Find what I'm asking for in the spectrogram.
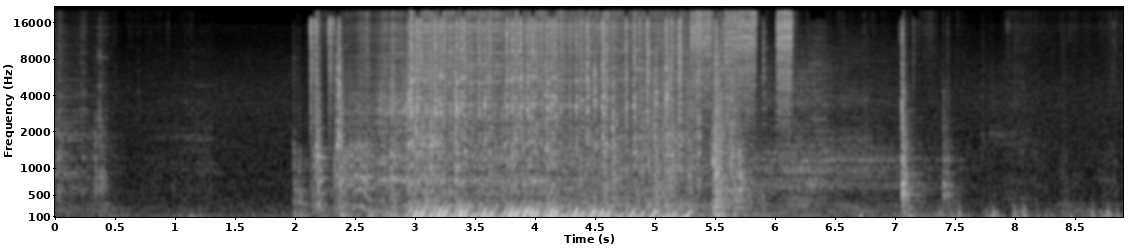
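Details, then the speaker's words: Dirt-cheap Ford Fairlane that sat in dirt, cranked by jumping the solenoid with starting fluid; about four seconds of loud, rough cranking that hangs on without catching, then cuts off; owner says the starter sounded stuck. "starter sounded like it's stuck"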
